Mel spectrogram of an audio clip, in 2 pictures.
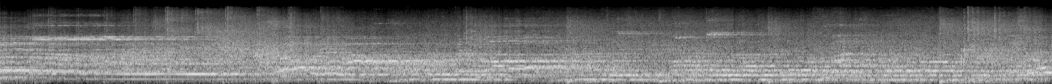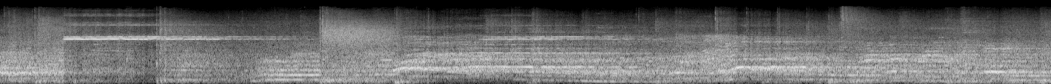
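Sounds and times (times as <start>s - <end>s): spectators' voices: 0.0s - 21.0s
referee's whistle: 0.2s - 1.4s, 11.2s - 13.1s, 15.3s - 16.8s
volleyball serve hit: 13.7s - 14.7s.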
